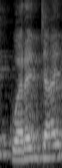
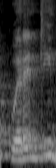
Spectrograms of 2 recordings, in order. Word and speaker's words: quarantine: अब देखो, home क्वारंटीन अलग है और सही से क्वारंटाइन और क्वारंटीन दोनों यूज कर सकते हैं आप।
